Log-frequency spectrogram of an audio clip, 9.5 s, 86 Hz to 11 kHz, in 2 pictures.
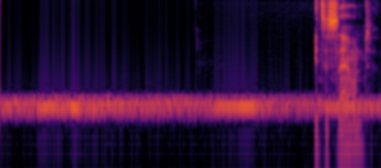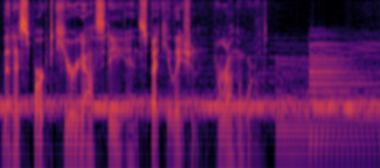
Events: [0.00, 9.51] noise
[2.46, 2.62] generic impact sounds
[3.96, 7.26] man speaking
[7.52, 8.16] man speaking
[8.25, 9.51] music

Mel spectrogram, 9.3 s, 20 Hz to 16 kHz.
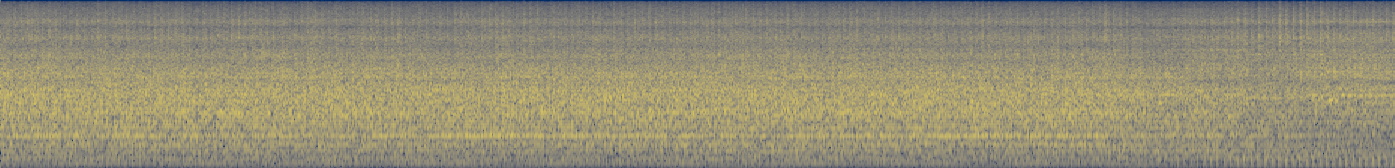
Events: [0.00, 9.30] lawn mower

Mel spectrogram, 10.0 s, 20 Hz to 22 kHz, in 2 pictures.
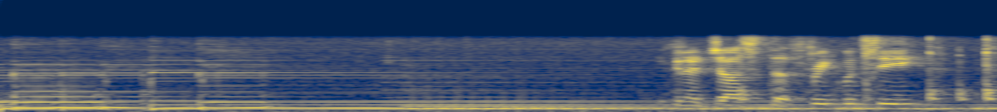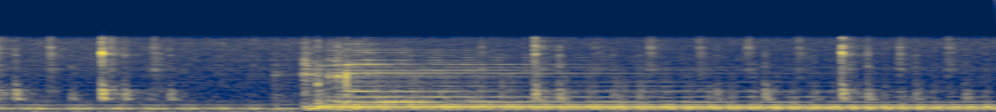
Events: [0.00, 9.95] music
[3.43, 4.66] man speaking
[4.67, 5.14] generic impact sounds
[5.31, 5.99] generic impact sounds
[7.65, 7.97] generic impact sounds
[8.24, 9.90] generic impact sounds

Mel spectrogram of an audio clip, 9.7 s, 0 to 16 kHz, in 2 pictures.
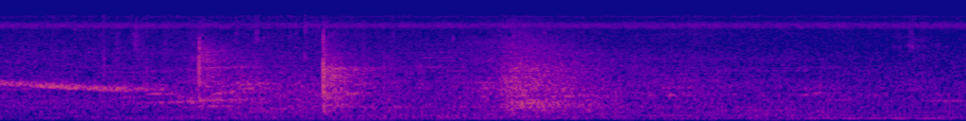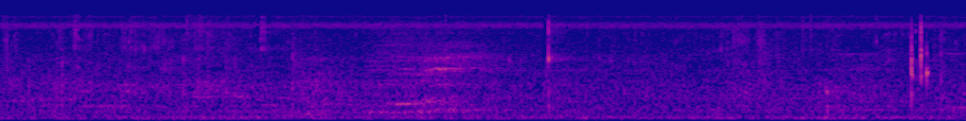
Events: [0.00, 9.53] background noise
[0.01, 9.53] cat

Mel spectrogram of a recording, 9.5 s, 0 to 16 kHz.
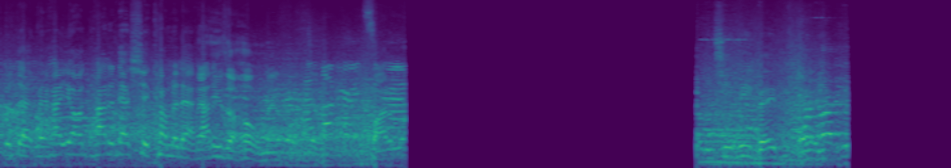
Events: [0.00, 4.04] background noise
[0.03, 2.51] man speaking
[2.89, 3.99] woman speaking
[6.92, 8.45] background noise
[6.95, 7.63] man speaking
[7.96, 8.48] man speaking

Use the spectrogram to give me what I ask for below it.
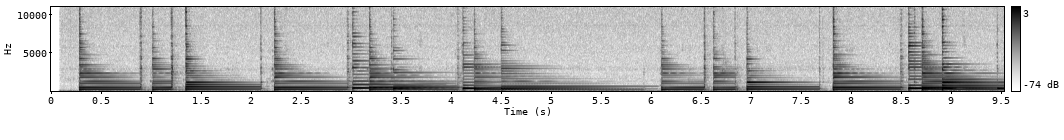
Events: [0.05, 9.53] music

